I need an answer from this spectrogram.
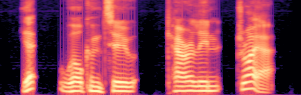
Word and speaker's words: Caralyn Dreyer: Welcome to Carolyn Dryer. Hello. Did I pronounce that right?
